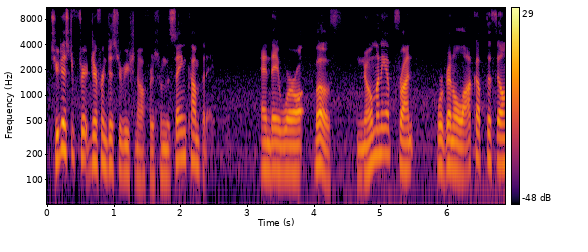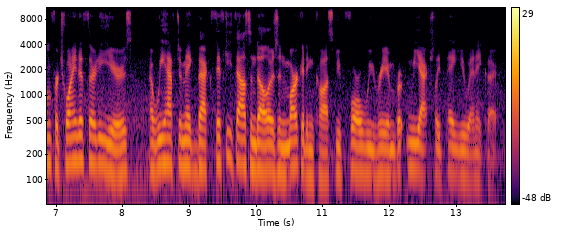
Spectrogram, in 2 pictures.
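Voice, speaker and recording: A man's voice: medium pitch, fairly quick, slight background noise. A middle-aged man hosting a casual conversation in a restaurant, speaking bluntly and with emphasis. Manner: emphatic, blunt, frequent backchannels. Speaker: host.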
